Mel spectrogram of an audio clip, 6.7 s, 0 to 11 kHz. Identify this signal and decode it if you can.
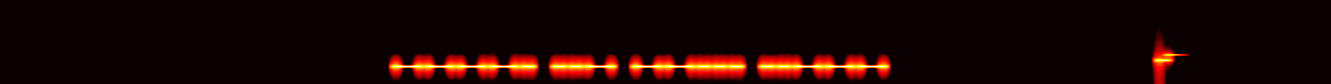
Morse code, heard as a keyed tone, about 29 wpm, 700 Hz. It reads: 9U72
